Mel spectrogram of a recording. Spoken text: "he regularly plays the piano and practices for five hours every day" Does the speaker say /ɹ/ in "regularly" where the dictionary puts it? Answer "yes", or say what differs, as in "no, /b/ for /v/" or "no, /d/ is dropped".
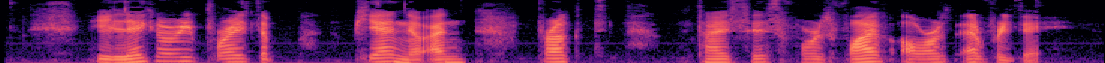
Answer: no, /l/ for /ɹ/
